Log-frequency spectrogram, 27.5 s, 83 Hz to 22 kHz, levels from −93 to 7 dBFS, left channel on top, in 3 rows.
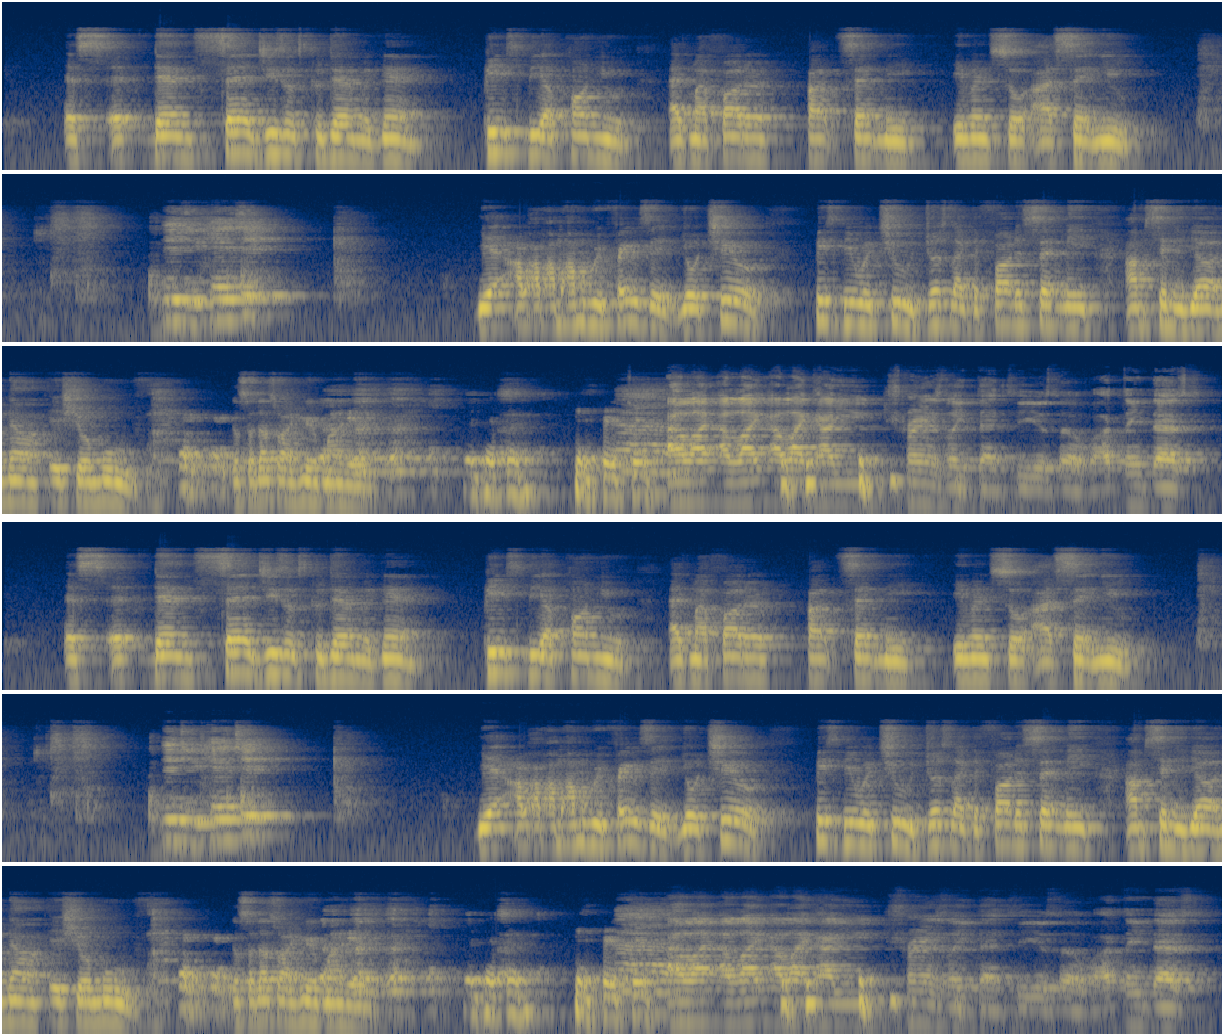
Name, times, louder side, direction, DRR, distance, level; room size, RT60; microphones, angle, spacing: voice 1, 0.5-3.1 3.6-4.7 5.0-5.7 6.0-6.8 7.1-8.4 12.7-14.8 15.3-19.3 20.0-21.1 21.8-22.3 22.6-23.2 24.3-24.4, equal, 5° left, 3 dB, 0.9 m, -19 dB
voice 2, 9.5-9.8 10.2-11.2 11.6-11.8 19.4-21.6 22.0-22.1 22.9-23.3, right 1 dB, 35° right, -3 dB, 6.4 m, -24 dB
voice 3, 23.3-24.8 25.1-27.3, left 2 dB, 60° left, 5 dB, 1.9 m, -22 dB
14.0 x 9.7 x 6.4 m, 0.71 s
head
